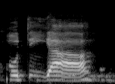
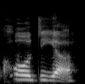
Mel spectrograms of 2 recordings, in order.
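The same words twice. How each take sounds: First: An unstressed vowel is pronounced fully, as spelled. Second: An unstressed vowel is reduced to a schwa. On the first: The speaker calls it wrong. "it should be Claudia" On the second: The speaker calls it right. "but it's like Claudia. That's how we say it"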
